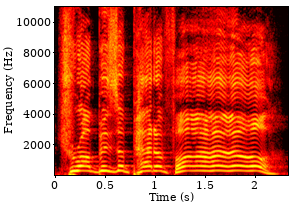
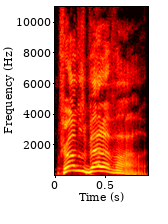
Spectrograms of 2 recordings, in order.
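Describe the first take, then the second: First: The word 'is' is said fully and separately. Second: The word 'is' is contracted onto 'Trump'. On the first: "It was" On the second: "It wasn't"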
